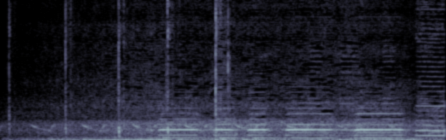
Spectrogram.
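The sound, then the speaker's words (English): Vehicle horns honk in a rapid series of loud, steady blasts over a wailing siren and low engine rumble as a parade of Brimfield school buses, fire engines, police cars and utility trucks rolls past Athens Pizza outdoors in December. “A parade of Brimfield school buses, fire engines, police cars, and utility trucks rolled past Athens Pizza in December, a tribute to pizza shop owner Tony Santinas, who died from complications related to COVID.”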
